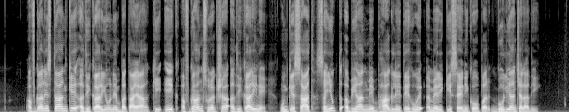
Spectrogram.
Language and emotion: Hindi, neutral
